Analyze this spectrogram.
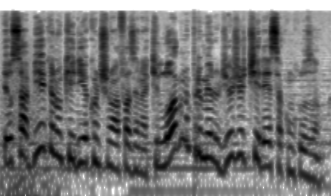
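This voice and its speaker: A man's voice: high-pitched, very animated, very fast, over music. A young man with a Brazilian accent chatting casually on a podcast, explaining things with examples in slangy speech. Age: young adult. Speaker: podcast guest, digital marketer. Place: indoor podcast studio. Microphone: dynamic mic on boom arm, close.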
